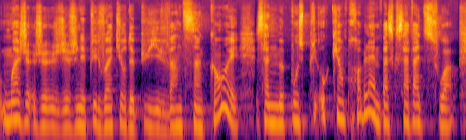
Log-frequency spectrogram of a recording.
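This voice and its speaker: A man's lively intonation and fairly quick pace come through over noticeable background noise. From Switzerland, Valais (Val d'Hérens). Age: 50s. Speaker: essayist and author. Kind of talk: interview. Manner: halting.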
